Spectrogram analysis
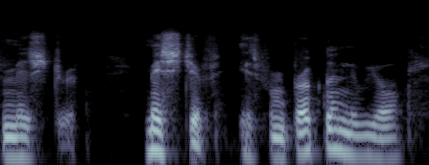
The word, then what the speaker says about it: MSCHF: that's bogus now this company mschf which is pronounced mischief mschf pronounced mischief is from brooklyn new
